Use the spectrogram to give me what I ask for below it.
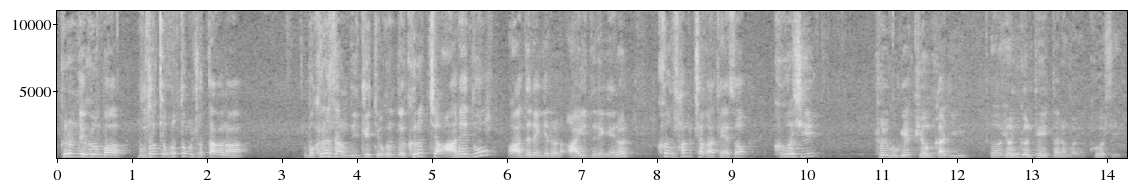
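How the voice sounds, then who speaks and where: Animated Korean pastor preaching a lecture. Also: male voice. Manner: animated, rising loud and high when stressing points; halting, many fillers and restarts. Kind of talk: sermon lecture.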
